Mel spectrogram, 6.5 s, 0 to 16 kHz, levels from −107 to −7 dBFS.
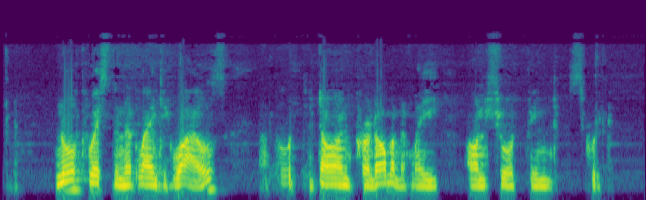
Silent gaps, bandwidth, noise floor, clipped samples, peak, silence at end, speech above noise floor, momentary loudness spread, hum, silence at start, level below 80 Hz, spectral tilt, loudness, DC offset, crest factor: none; 7.2 kHz; -54 dBFS; under 0.1%; -2 dBFS; 0.45 s; 38 dB; 16 LU; none; 0.55 s; -62 dBFS; -10 dB/octave; -16 LUFS; under 0.1%; 16 dB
